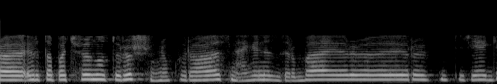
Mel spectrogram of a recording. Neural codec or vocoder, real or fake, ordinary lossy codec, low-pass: none; real; AAC, 16 kbps; 7.2 kHz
